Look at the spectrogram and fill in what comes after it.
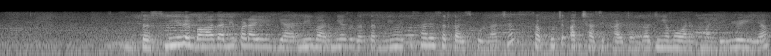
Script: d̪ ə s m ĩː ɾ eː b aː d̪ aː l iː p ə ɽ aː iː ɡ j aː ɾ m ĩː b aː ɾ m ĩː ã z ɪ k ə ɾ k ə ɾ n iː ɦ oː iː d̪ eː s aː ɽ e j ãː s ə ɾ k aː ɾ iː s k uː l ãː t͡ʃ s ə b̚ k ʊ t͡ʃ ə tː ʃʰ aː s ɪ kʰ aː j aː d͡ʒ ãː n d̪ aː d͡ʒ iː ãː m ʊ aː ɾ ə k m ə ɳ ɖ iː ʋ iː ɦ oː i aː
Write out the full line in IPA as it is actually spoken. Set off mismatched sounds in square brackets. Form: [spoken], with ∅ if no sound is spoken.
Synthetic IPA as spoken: d̪ ə s m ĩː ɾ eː b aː d̪ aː l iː p ə ɽ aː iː ɡ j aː ɾ m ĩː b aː ɾ m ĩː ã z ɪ k ə ɾ k ə ɾ n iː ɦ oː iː [t̪] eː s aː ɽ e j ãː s ə ɾ k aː ɾ iː s k uː l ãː t͡ʃ s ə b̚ k ʊ t͡ʃ ə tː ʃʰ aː s ɪ kʰ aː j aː d͡ʒ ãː n d̪ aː d͡ʒ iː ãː m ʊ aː ɾ ə k m ə ɳ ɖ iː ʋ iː ɦ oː i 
